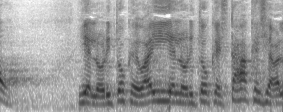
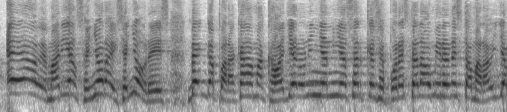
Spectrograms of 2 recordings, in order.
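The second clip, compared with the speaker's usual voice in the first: high, rolling market pitch; paisa hawker; 7 semitones higher than usual. Acted. Paisa sells the skinny cow to the crowd, hawking. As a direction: hawk it to a crowd like an auctioneer. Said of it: "Cuando empieza el paisa".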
